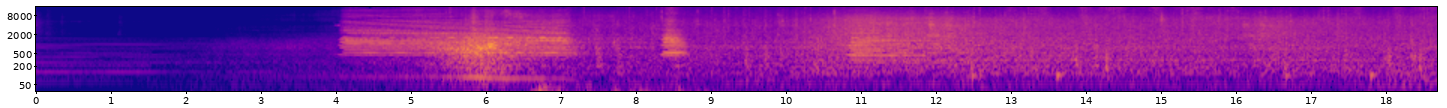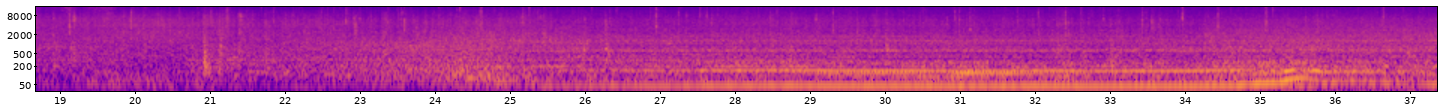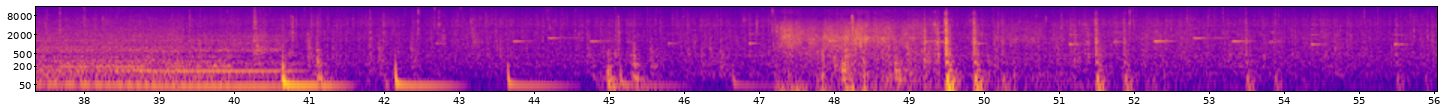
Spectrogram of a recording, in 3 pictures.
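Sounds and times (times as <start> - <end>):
train horn: 3.9 - 9.4, 10.2 - 14.0
steady rain falling: 4.0 - 56.0
low steady drone: 23.9 - 47.6.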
